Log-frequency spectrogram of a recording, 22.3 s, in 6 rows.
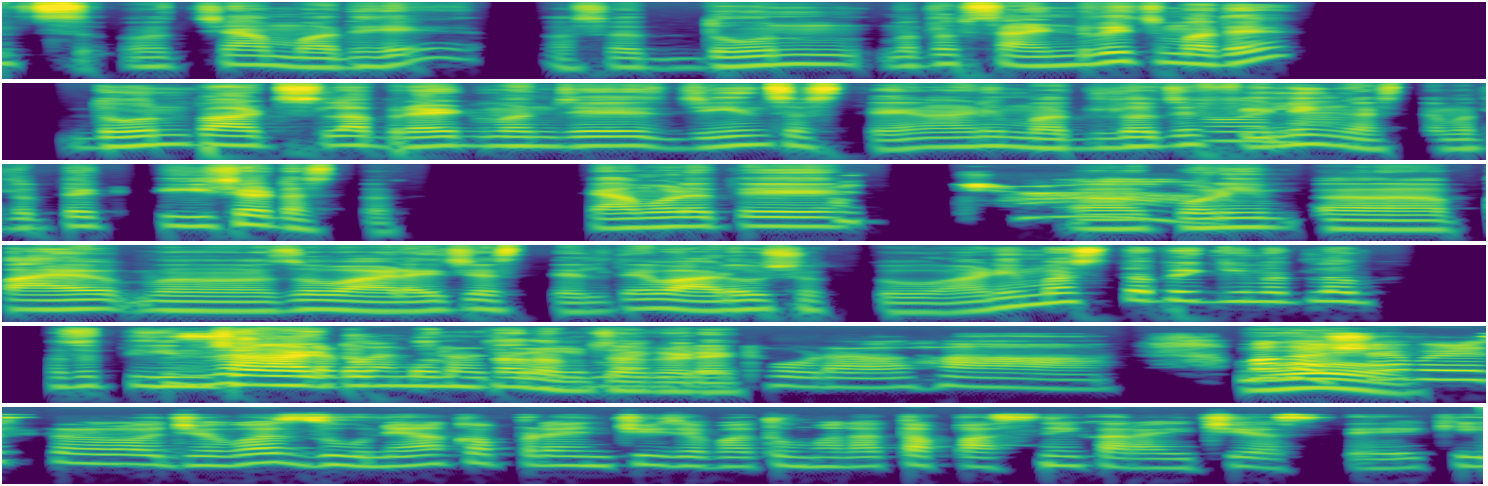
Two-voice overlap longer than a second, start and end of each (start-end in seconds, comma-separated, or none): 15.3-16.7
